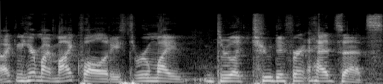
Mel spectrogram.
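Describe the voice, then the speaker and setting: A man with a fairly high pitch talks at a moderate pace, his intonation fairly even and his loudness very even. Noticeable background noise is present. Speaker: podcast host. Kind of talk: casual chat. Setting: live stream. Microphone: echo from feedback loop.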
